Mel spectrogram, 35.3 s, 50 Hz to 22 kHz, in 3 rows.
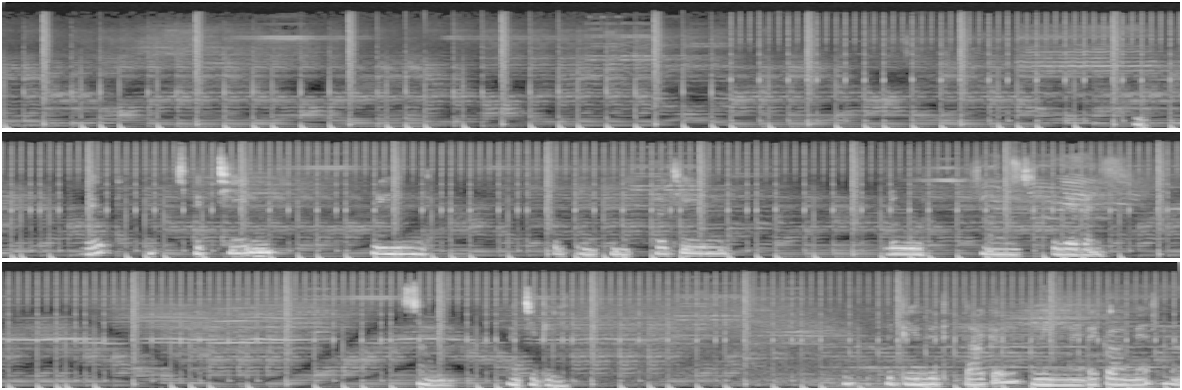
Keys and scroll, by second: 17.2-18.4 typing, 21.0-21.8 typing, 23.0 Return.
